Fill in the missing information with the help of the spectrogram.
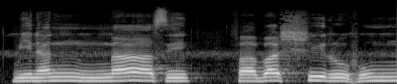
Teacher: মিনান নাসি ফাবাশশিরহুম এখানে মিম সাকিন, মিম সাকিনের পর বা আসছে, এই মিম সাকিনকে একালে পরিমাণ গুণ্য করিয়া পড়তে হবে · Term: ইকফাই মিম সাকিন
